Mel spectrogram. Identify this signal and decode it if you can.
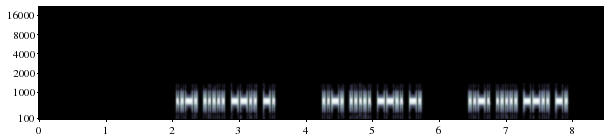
Morse code, heard as a keyed tone, about 34 wpm, 700 Hz. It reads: F5ZN F5ZN F5ZN
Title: DXCC-100 Call Signs - 4 Characters - Repeated 3x - 35wpm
